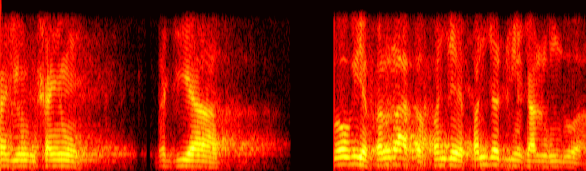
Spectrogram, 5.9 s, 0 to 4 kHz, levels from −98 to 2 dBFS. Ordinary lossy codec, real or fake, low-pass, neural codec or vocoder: none; real; 3.6 kHz; none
